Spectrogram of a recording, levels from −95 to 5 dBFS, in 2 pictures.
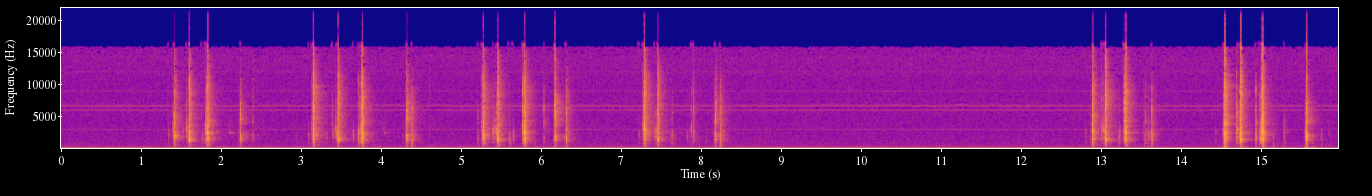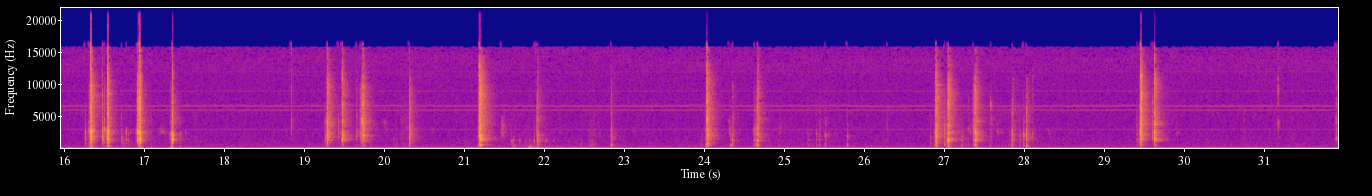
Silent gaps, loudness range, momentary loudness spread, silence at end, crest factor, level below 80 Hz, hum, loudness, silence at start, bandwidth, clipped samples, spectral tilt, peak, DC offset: none; 11 LU; 22 LU; 0 s; 24 dB; -32 dBFS; none; -19 LUFS; 0 s; 17 kHz; under 0.1%; -0.5 dB/octave; 0 dBFS; under 0.1%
